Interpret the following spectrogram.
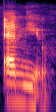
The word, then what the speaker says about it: mu: the coefficient is represented by the letter mu pronounced mu and we put a k for kinetic friction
